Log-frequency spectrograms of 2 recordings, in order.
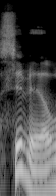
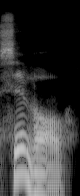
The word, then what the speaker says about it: civil: like very good and this word is civil not civil but civil again the stress is on the first syllable so the second syllable is not stressed we cannot say ill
